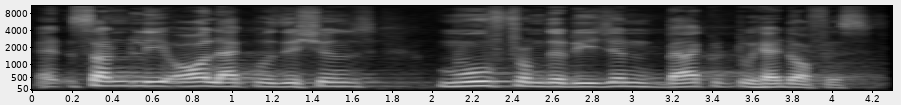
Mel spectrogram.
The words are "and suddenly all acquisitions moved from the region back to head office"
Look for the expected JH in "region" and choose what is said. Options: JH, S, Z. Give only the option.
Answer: JH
